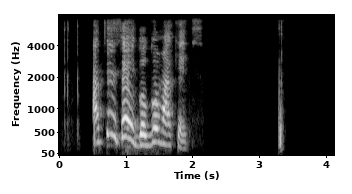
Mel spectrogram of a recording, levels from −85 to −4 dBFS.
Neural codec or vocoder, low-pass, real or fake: codec, 16 kHz, 8 kbps, FreqCodec, smaller model; 7.2 kHz; fake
